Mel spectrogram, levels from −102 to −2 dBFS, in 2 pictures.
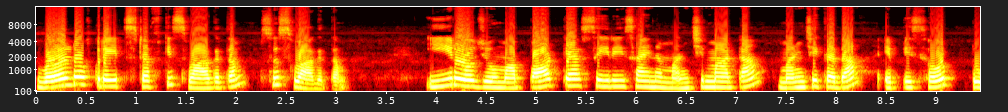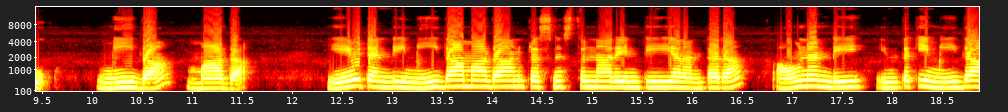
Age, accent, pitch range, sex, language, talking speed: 20-39, native, 195-235 Hz, female, Telugu, 95 wpm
